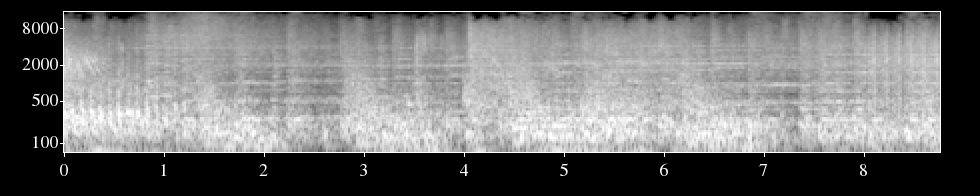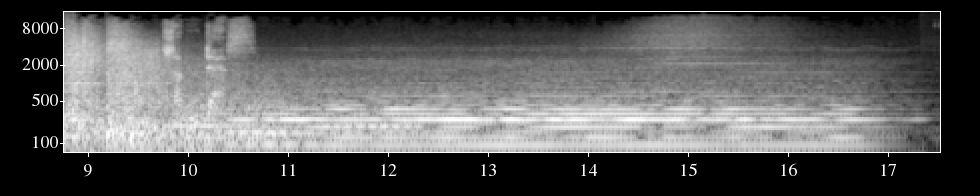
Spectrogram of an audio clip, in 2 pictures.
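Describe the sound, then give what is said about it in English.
Loud, chaotic action-movie mayhem from a trailer for a Jean-Claude Van Damme film with Powers Boothe: rapid booming explosions and sharp bursts of gunfire pile up for about ten seconds, then give way to a sustained, swelling musical score. “Got explosions.”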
